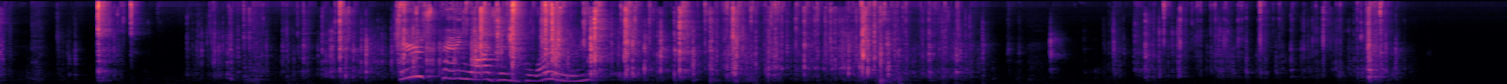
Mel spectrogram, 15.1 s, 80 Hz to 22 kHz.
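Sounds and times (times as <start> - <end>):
toy packaging crinkling: 1.9 - 9.8, 11.0 - 14.1.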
